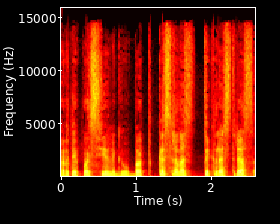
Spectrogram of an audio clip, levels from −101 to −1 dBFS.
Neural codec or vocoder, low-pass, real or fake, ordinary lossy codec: codec, 32 kHz, 1.9 kbps, SNAC; 14.4 kHz; fake; AAC, 48 kbps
